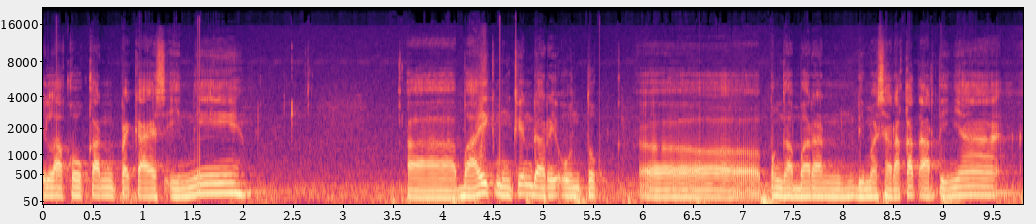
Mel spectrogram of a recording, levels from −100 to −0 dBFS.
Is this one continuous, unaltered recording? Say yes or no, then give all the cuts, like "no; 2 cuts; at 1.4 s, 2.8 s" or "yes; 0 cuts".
yes; 0 cuts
